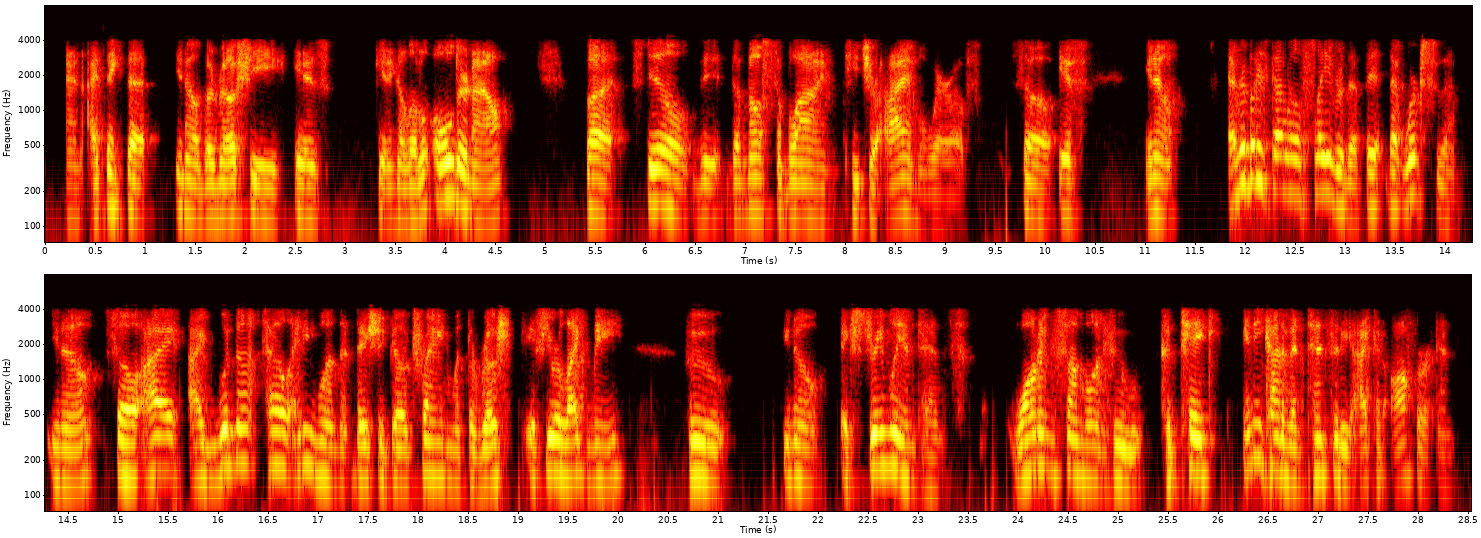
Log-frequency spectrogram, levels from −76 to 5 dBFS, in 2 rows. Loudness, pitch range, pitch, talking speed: -19 LUFS, 120-160 Hz, 135 Hz, 165 wpm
